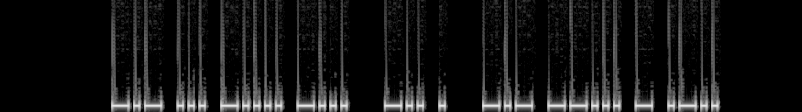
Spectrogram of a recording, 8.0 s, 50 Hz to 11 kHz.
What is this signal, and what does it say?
Morse code, heard as a keyed tone, about 22 wpm, 700 Hz. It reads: KS6B DE K7TL
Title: USA Callsign DE Callsign - 4 Characters - 22wpm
